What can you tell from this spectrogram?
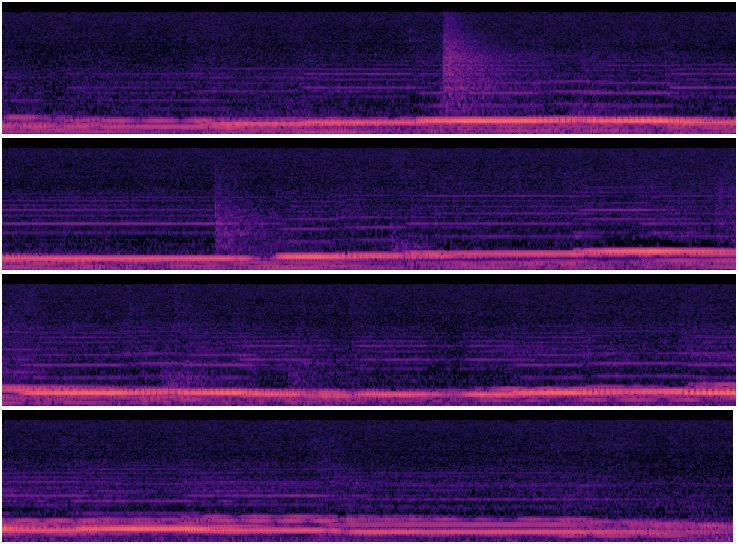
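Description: Church organ playing slow, sustained chords over a moving bass line, the chords changing every second or so.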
